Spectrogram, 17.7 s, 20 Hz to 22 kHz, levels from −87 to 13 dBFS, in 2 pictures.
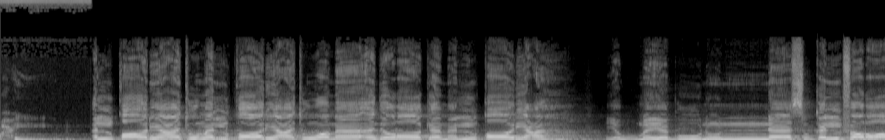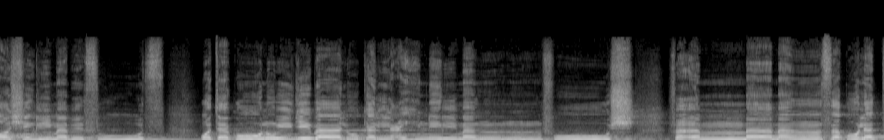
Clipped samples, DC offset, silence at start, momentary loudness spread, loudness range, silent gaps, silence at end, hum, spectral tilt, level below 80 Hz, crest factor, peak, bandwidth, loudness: under 0.1%; under 0.1%; 0 s; 10 LU; 2 LU; none; 0 s; none; -5.5 dB/octave; -56 dBFS; 14 dB; -4 dBFS; over 20 kHz; -18 LUFS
